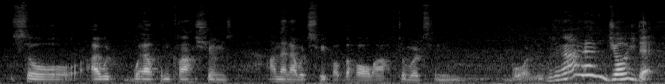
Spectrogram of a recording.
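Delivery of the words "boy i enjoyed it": high-pitched burst of real delight; sudden higher gleeful exclamation. Real, not acted. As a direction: lift the voice right up in joy. Fond memory of first job.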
